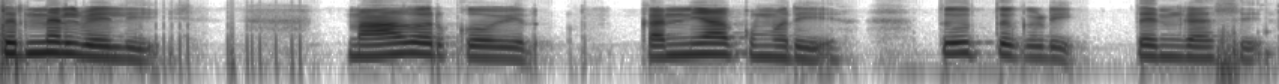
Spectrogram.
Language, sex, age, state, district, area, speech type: Tamil, female, 30-45, Tamil Nadu, Kallakurichi, urban, spontaneous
